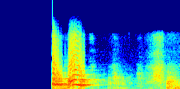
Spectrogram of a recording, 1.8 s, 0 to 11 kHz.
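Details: An 8-year-old Dachshund with aggressive behaviour and a bite history, recorded during real-life training: a single loud, harsh bark bursts out after half a second of silence, then trails off into quieter rough noise.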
